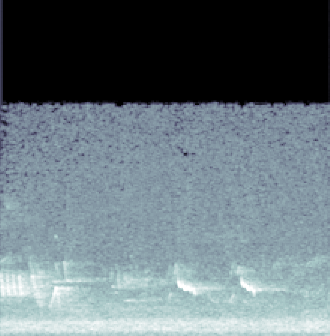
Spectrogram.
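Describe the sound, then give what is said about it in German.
Birds sing in a forest, a quick trill followed by a few scattered chirping calls, over a steady hiss of outdoor ambience and faintly rustling leaves. “Hörst du die Geräusche des Waldes, das Singen der Vögel?”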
